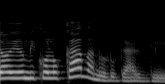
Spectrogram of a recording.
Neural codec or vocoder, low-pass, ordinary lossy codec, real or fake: none; none; none; real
